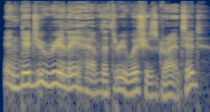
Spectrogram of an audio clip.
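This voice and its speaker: Elderly mother, played by a male narrator: soft-mannered, polite, soothing, raised pitch, slightly husky storybook voice. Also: big pitch swings, unhurried, dry recording, clean studio sound, full character voice. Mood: curious.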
